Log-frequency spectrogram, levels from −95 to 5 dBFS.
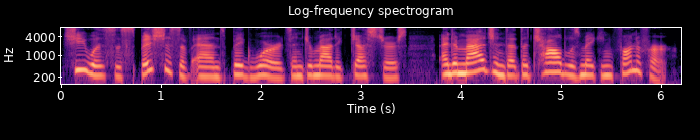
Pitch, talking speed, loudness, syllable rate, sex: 245 Hz, 195 wpm, -17 LUFS, 5.4 syllables/s, female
